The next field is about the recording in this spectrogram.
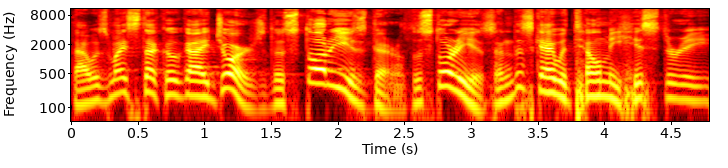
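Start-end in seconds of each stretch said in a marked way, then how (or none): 1.5-3.2 put-on Eastern European accent on English. Recalling a former stucco worker, quoting him in an Eastern European accent. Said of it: "let's say he's some kind of Eastern European".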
